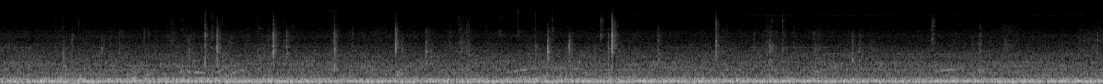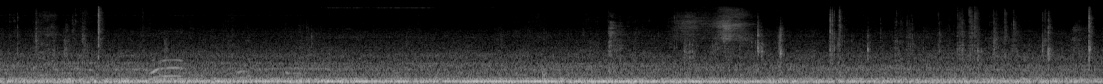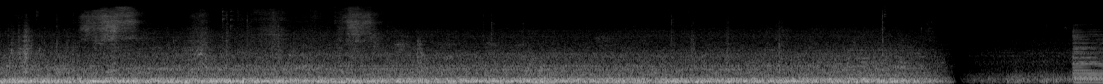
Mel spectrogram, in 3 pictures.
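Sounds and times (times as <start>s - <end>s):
train running rumble: 0.0s - 31.6s
short hisses and clicks: 17.8s - 18.6s.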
